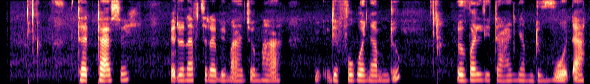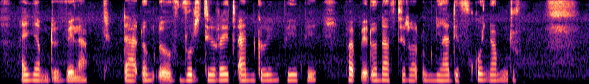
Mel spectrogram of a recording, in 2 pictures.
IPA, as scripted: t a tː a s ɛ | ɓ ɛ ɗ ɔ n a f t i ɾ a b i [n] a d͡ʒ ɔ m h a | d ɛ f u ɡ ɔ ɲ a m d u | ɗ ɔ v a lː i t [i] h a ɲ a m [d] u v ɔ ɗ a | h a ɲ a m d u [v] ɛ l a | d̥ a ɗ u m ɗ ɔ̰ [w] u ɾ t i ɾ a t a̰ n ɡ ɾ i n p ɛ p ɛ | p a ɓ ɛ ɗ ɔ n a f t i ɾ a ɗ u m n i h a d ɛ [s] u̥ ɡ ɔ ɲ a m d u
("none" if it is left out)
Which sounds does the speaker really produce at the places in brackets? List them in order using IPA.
m, a, d, v, v, f

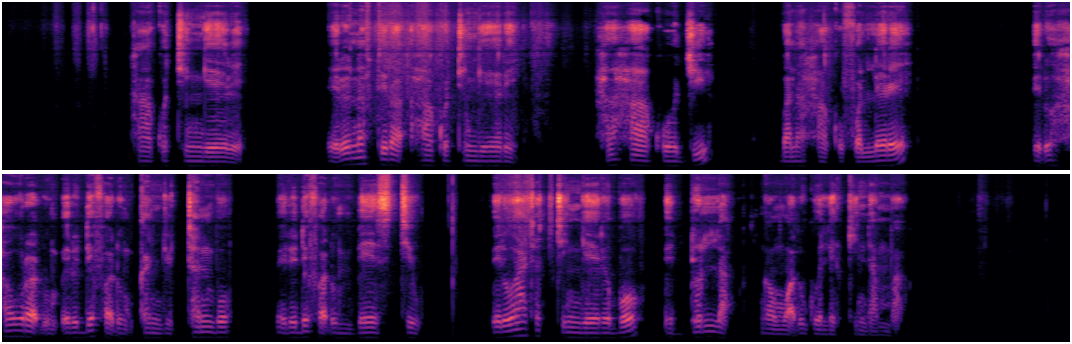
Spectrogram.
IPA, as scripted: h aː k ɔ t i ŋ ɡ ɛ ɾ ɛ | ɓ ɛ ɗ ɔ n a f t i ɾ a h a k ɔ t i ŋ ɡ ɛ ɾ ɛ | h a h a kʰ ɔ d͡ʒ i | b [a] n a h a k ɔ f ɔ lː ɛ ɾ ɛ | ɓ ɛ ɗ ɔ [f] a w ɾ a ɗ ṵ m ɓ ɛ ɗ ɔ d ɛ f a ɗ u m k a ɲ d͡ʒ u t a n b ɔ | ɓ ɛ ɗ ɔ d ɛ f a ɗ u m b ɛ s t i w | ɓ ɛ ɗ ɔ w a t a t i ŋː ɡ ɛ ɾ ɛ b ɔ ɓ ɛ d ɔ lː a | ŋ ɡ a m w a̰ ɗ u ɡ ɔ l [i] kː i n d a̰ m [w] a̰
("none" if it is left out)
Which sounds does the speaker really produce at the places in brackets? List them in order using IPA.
a, h, e, b

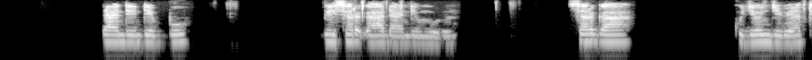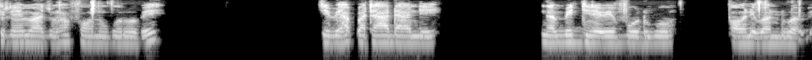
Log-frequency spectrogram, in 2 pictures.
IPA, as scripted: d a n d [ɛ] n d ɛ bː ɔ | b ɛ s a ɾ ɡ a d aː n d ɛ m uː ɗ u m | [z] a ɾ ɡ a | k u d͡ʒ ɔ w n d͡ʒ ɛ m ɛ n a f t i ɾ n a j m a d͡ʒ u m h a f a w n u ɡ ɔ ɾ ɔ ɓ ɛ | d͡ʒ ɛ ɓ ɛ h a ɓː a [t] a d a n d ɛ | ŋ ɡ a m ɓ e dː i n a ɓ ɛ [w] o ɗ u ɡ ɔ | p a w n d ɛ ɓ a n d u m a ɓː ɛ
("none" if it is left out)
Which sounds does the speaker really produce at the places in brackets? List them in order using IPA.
ɛ, s, t, v

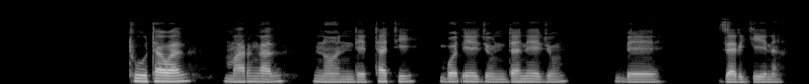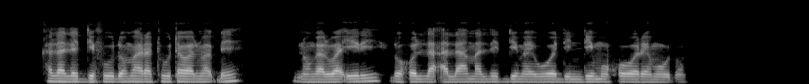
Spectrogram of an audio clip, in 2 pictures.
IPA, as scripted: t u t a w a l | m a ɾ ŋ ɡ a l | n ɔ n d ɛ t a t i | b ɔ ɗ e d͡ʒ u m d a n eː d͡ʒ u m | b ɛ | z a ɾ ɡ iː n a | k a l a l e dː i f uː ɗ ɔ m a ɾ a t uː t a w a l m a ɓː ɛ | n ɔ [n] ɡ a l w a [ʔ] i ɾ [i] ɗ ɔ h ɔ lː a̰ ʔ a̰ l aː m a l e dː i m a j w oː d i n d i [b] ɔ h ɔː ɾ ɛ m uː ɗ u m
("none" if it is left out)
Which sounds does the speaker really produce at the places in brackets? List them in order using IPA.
ŋ, ʔ, i, m

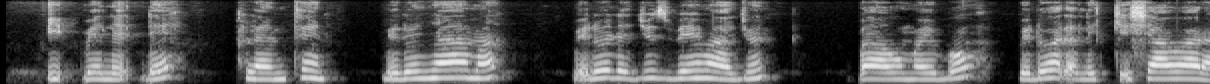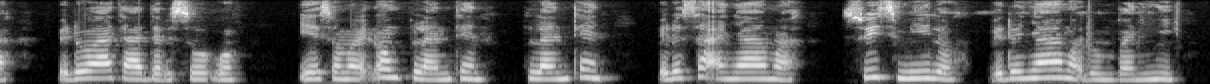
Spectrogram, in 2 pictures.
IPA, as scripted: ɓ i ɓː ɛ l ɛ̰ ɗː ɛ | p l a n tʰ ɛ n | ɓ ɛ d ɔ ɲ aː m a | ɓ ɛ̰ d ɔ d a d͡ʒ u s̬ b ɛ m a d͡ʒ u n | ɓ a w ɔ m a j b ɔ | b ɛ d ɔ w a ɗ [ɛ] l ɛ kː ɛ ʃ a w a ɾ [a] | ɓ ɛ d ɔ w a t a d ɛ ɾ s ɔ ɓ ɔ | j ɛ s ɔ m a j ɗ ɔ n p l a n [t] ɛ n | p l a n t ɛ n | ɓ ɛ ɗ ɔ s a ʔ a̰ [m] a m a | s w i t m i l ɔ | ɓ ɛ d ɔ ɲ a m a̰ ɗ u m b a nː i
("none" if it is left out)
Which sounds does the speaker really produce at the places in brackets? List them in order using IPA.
a, a, t, ɲ

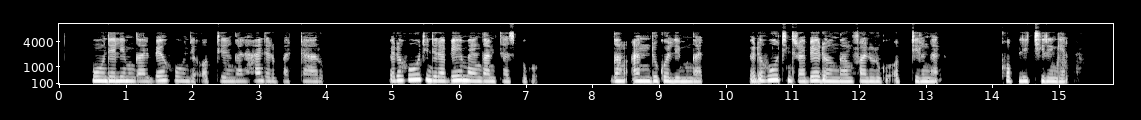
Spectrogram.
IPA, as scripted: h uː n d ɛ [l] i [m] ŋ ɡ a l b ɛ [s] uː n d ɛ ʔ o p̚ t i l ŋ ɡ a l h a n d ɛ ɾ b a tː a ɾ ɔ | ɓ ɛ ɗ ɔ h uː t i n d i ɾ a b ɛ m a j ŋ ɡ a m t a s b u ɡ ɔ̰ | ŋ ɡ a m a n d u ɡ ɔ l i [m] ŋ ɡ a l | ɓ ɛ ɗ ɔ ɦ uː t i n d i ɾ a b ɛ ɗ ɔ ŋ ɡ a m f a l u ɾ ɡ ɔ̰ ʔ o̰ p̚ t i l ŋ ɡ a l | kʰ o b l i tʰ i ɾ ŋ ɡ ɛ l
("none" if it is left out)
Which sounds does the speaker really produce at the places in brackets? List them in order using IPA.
l, m, h, m

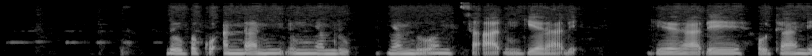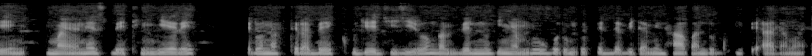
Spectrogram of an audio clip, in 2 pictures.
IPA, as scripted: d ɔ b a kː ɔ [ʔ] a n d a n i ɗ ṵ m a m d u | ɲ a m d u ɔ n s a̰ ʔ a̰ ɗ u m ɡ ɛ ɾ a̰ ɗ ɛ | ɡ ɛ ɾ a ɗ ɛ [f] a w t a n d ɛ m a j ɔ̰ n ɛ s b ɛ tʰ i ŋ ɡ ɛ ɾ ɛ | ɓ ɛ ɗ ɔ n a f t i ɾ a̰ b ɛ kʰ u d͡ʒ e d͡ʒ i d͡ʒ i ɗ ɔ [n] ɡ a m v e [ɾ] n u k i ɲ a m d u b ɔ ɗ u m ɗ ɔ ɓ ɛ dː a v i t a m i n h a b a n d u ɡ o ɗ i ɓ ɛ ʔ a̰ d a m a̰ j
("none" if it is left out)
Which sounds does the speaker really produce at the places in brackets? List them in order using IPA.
ʔ, h, ŋ, l

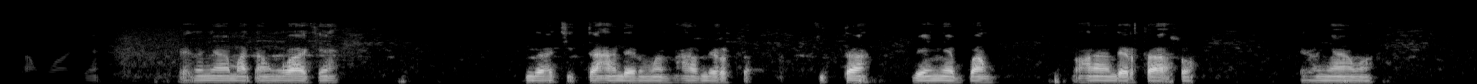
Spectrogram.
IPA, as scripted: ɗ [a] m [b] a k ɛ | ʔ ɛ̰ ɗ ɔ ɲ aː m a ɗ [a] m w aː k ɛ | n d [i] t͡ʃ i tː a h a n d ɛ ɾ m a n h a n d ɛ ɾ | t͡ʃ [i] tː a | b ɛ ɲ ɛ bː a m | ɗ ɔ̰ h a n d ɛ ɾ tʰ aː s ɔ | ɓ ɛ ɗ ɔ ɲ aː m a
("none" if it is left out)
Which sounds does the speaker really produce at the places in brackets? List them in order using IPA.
a, w, a, a, i

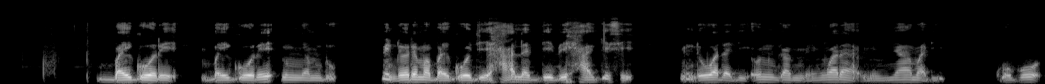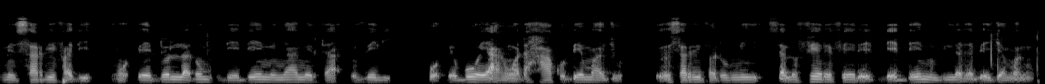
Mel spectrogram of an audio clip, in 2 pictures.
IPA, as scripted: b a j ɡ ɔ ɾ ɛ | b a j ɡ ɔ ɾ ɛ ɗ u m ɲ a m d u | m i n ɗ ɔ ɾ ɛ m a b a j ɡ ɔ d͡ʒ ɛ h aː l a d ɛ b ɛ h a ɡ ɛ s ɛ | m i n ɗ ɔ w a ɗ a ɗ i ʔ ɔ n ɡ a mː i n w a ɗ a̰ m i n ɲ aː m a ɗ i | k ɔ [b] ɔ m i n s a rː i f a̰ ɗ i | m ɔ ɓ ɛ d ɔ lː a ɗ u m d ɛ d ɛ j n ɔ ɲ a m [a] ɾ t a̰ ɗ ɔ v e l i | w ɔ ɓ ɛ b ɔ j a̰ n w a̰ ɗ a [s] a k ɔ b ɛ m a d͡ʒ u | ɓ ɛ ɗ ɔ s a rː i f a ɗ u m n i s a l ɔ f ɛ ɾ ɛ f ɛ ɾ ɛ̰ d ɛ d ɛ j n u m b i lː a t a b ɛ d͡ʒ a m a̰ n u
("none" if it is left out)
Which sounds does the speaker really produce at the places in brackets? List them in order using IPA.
b, i, h

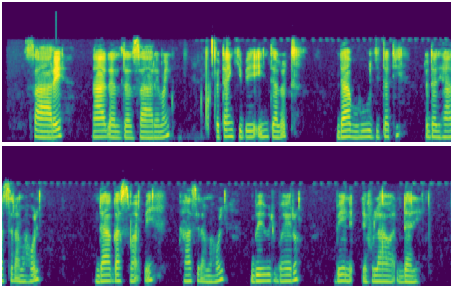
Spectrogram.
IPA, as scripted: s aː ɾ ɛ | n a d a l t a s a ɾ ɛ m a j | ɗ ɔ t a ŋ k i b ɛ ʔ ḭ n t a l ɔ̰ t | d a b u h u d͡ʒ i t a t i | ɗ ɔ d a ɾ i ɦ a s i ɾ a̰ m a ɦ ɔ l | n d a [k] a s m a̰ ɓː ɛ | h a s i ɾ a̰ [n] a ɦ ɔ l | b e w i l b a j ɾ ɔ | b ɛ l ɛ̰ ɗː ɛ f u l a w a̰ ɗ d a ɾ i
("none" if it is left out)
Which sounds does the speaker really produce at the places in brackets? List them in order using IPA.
ɡ, m

